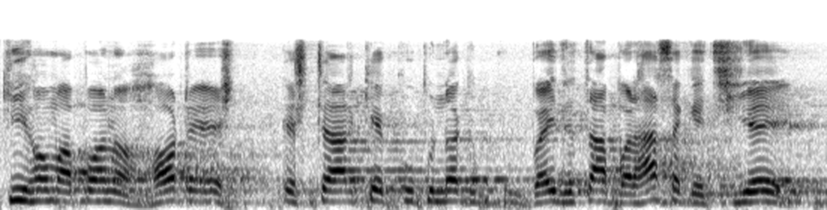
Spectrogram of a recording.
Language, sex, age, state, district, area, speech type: Maithili, male, 45-60, Bihar, Supaul, rural, read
